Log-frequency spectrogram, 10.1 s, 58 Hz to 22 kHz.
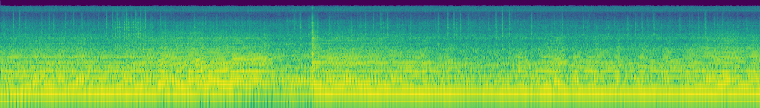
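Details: Xbox 360 Slim, Philips lite-on DVD drive, console in standby. Quiet, low, steady hum with a faint rough grind and one brief click; the motor sounds lower than before and rough.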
